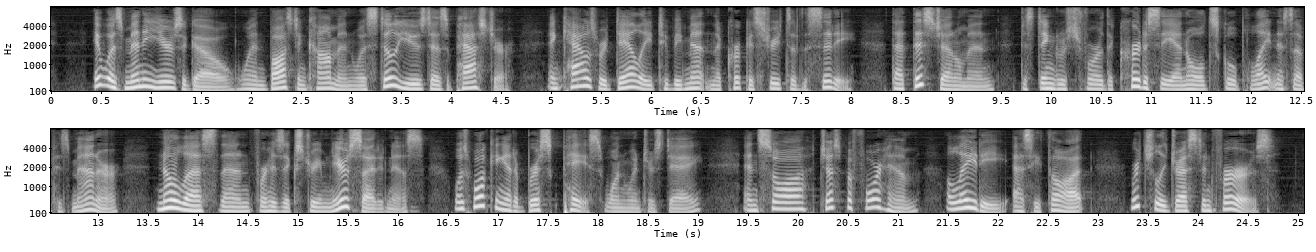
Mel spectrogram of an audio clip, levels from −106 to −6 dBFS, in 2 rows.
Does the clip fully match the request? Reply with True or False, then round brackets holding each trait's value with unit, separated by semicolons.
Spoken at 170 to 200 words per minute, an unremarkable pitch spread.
False (175 wpm; 6.2 semitones)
